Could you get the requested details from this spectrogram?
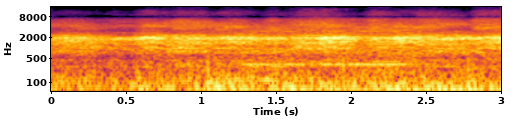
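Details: A crowd of crows gathered together after being disturbed, calling in protest; dense overlapping harsh caws merge into a continuous rasping din, with many birds calling at once and no clear gaps.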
